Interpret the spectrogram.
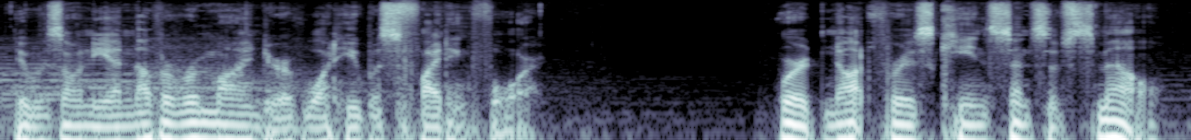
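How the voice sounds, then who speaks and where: A man's voice: low voice, a little mellow. A man narrating an audio drama as a scripted story. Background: faint music.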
